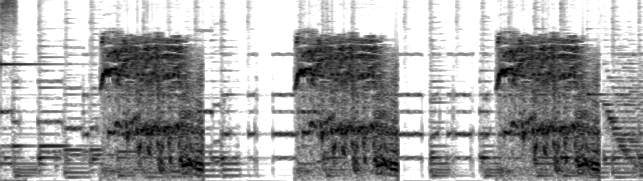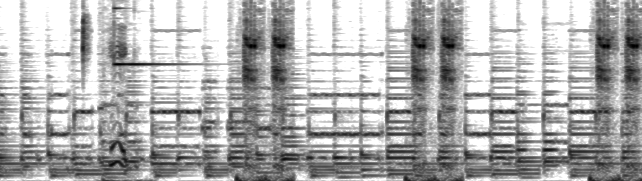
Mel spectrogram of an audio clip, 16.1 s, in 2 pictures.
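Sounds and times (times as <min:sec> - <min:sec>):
light background music: 0:00.0 - 0:04.4, 0:05.0 - 0:16.0
horse whinnying: 0:01.3 - 0:02.6, 0:03.7 - 0:05.0, 0:06.2 - 0:07.5.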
